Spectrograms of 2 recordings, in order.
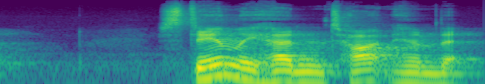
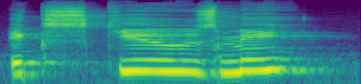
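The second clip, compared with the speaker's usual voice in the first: incredulous excuse me; 13 semitones higher, much slower than usual. A narrator's reading. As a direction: stretch it out, daring them to repeat. Warden's sharp incredulous challenge.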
